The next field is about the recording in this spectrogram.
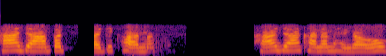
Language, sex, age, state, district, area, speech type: Hindi, female, 30-45, Madhya Pradesh, Betul, rural, conversation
